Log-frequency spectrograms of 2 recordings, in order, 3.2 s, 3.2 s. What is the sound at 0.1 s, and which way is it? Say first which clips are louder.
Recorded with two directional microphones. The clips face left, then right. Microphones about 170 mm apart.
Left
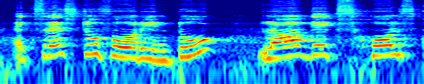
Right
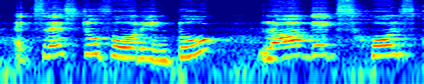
A woman's voice: left 3 dB; 65° left (ahead or behind).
